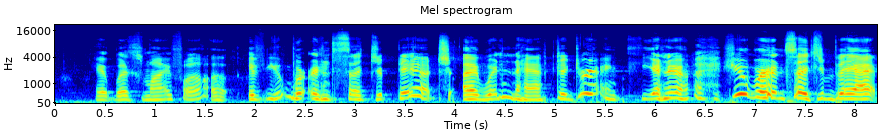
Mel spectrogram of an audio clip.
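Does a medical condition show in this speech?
Yes: essential tremor; voice affected, may be hard to understand.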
